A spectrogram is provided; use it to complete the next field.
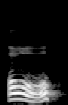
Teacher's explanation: it is between half close and half open, or we can say it is just above the half open position. So o again is a rounded vowel, so rounded just above half open back vowel.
